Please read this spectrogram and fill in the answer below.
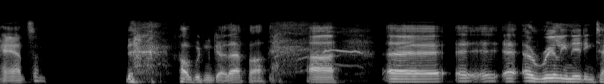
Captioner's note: laughs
